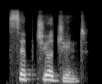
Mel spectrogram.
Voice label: "Septuagint", Indian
